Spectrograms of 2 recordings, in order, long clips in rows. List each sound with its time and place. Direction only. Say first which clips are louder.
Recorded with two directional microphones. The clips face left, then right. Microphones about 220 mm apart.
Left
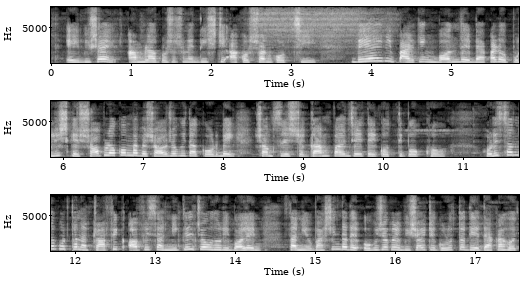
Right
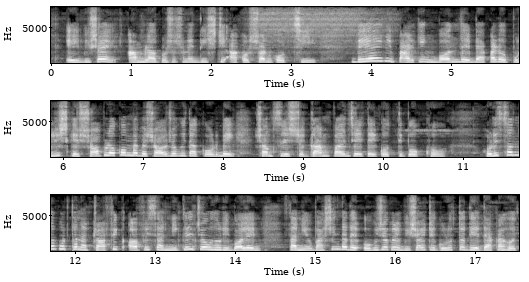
0.2 s a woman's voice: right 4 dB; 40° right (ahead or behind)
